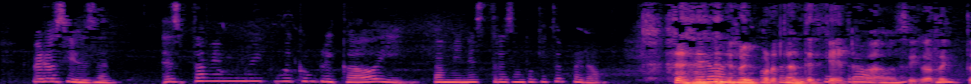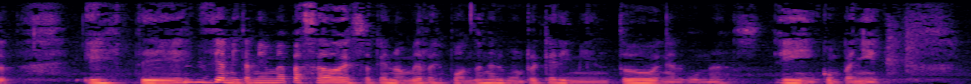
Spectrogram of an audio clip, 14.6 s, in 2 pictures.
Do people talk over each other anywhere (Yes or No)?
Yes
